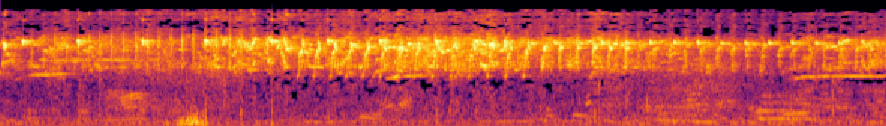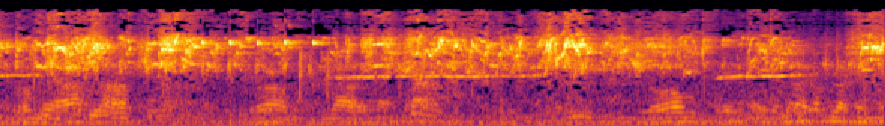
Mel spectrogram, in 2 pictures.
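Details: Long 'ngekek' chatter from a champion lovebird at a competition in Klaten, Indonesia: continuous high, rapid, rattling trill nearly twelve seconds long. Brief flat whistles and distant crowd talk are mixed in.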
